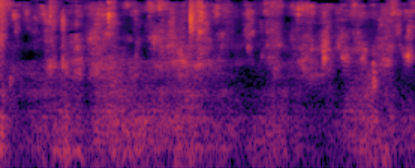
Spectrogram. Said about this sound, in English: So I guess I decided to record while I'm in the shower.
